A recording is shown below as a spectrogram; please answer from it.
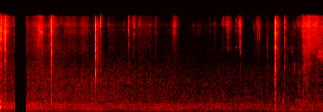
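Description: A square of origami paper being turned over and folded into a triangle on a table: a few sparse, short, crisp paper crackles and taps, the loudest about two seconds and five and a half seconds in.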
